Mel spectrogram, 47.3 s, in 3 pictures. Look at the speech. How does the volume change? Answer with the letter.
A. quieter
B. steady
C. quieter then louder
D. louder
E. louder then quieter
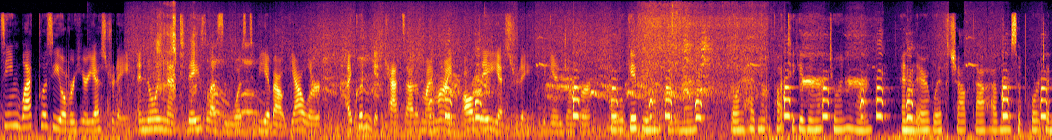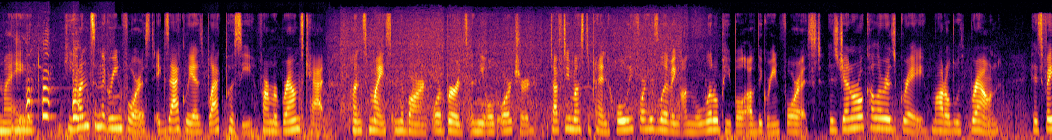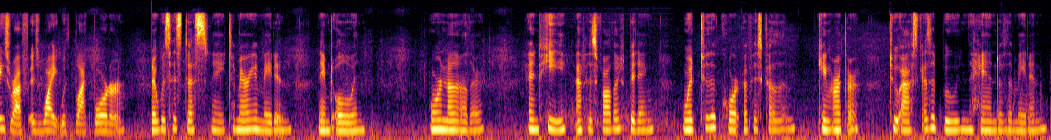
B.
